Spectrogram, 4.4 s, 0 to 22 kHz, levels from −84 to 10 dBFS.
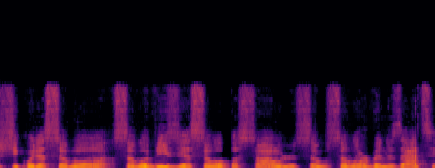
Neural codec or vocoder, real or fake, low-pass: codec, 24 kHz, 0.9 kbps, WavTokenizer, medium music audio release; fake; 10.8 kHz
